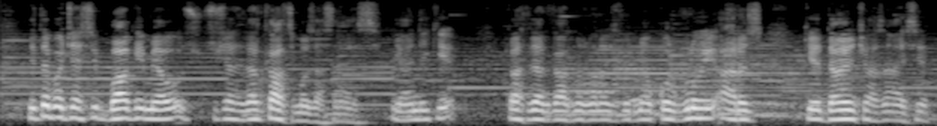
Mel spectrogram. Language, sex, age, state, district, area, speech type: Kashmiri, male, 45-60, Jammu and Kashmir, Ganderbal, rural, spontaneous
